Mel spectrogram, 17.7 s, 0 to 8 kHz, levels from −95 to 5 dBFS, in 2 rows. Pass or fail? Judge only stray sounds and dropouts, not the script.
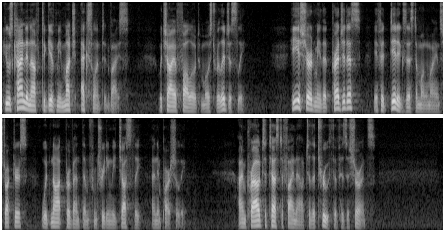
pass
